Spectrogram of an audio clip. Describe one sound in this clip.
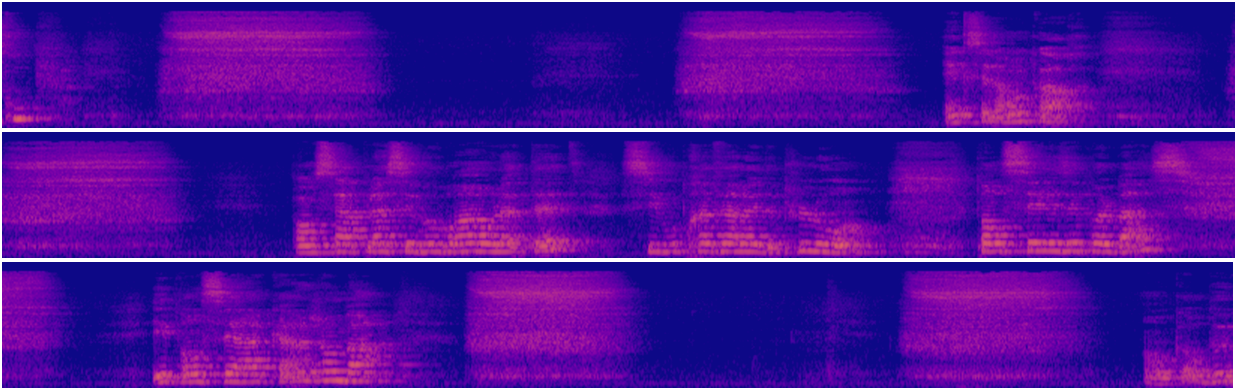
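A woman breathes out loudly and heavily.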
